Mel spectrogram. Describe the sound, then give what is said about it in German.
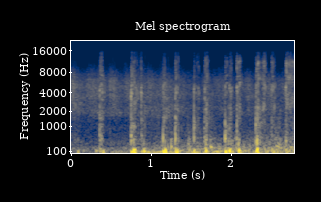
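A voice imitates trotting horse hooves with a quick, steady series of sharp clicking clip-clops, moderately loud, with no talking over it. “Und ich merke, die Mädels lachen laut und reden und ich höre irgendwann nur so, das Trappen wird lauter, lauter, lauter, lauter, lauter.”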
